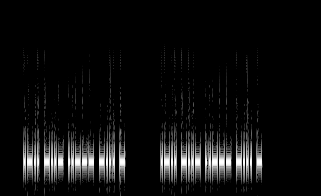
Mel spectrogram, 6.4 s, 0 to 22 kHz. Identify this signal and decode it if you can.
Morse code, heard as a keyed tone, about 34 wpm, 700 Hz. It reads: LX2BT LX2BT
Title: DXCC-100 Call Signs - 5 Characters - Repeated 2x - 35wpm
